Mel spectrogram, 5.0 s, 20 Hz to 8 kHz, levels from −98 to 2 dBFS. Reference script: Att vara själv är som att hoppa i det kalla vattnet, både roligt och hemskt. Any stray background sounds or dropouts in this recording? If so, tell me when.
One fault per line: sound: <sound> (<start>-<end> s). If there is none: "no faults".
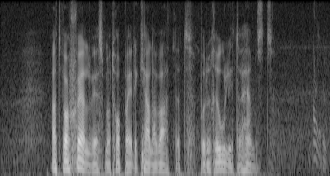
sound: chirp (4.7-4.9 s)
